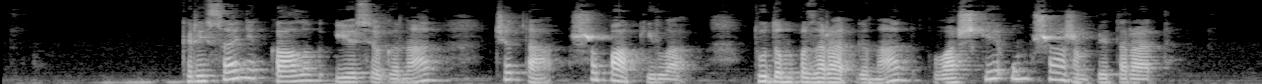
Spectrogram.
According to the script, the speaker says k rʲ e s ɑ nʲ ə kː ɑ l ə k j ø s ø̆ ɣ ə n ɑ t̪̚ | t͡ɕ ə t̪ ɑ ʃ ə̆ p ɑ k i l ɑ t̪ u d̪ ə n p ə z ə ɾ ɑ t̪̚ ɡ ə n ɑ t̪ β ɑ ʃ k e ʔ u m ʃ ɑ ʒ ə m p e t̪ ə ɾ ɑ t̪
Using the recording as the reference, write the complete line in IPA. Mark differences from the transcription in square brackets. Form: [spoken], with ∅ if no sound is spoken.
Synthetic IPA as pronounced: k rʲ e s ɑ nʲ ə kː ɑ l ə k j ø s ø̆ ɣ ə n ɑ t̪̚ | t͡ɕ ə t̪ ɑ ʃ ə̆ p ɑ k i l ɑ t̪ u d̪ ə [m] p ə z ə ɾ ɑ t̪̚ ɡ ə n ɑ t̪ β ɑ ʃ k e ʔ u m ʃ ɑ ʒ ə m p e t̪ ə ɾ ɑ t̪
